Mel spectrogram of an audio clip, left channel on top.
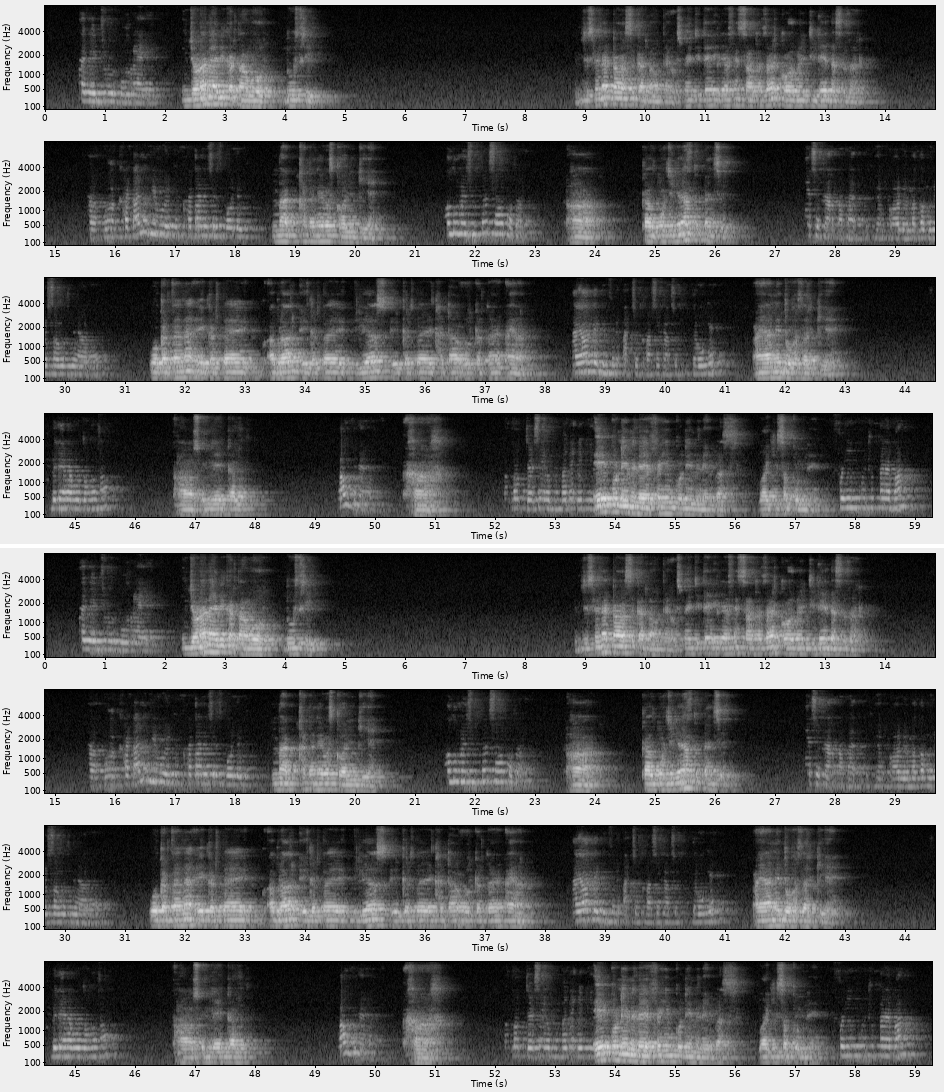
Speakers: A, on the left (about 65°); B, on the right (about 60°).
A: بھائ یہ جھوٹ بول رہے ہیں
B: جونا میں بھی کرتا ہوں وہ دوسری جس میں نا ٹاسک کرنا ہوتا ہے اس میں جیتے ایاس نے سات ہزار کال میں جیتے دس ہزار
A: ہاں وہ کٹانا بھی وہ کٹان صرف ف ل
B: نہ کھٹان نائی بس قالونگ کی
A: آلو میں صاف آ تھا
B: ہاں کل پہنچیں
A: وہ
B: گے نا
A: کس
B: ہم کو پینسل
A: کیسے کرتا تھا اتنے کال مطلب مجھے سمجھ نہیں آ رہا
B: وہ کرتا ہے نا یہ کرتا ہے <unintelligible> ابرار ایک کرتا ہے الیاس ایک کرتا ہے کھٹا اور کرتا ہے ایان
A: ا میں بھی پھر اچھے خاصے خاصےتے ہوں گے
B: اییاان دو ہزار کے <unintelligible>
A: ملے ہیں وہ تو ہے نا
B: ہاں اس کو ملے کل
A: کو گدرا
B: ہاں
A: مطلب جس مل
B: ا کو نہیں ملے فیم کو نہیں ملے بس باقی سب کو ملے
A: کو کو توکنا بم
